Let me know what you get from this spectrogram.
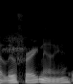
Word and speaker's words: Lou Ferrigno: Lou Ferrigno? – Oh, sure, yeah. – The Hulk, right? – Yeah, yeah. – Did yeah. – I say that right? – Yeah, Lou Ferrigno.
